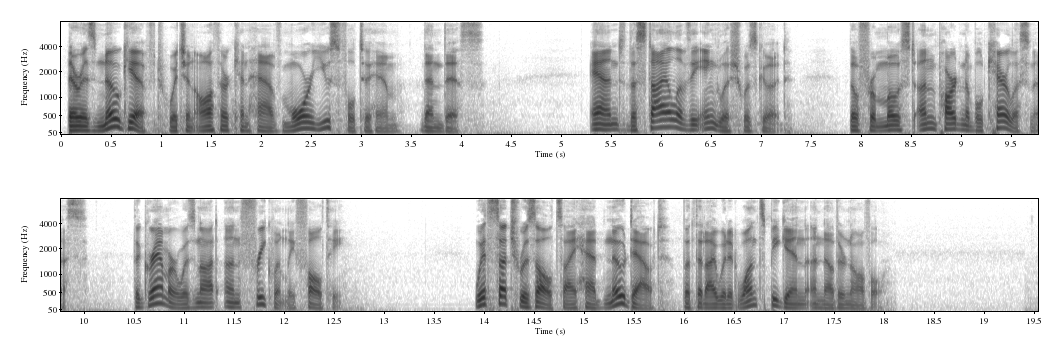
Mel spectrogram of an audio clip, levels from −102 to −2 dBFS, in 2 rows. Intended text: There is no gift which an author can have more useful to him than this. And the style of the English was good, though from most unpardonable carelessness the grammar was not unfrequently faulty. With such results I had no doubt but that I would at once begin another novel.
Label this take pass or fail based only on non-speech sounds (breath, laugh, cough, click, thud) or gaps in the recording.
pass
